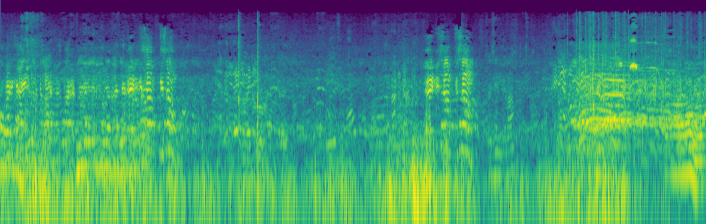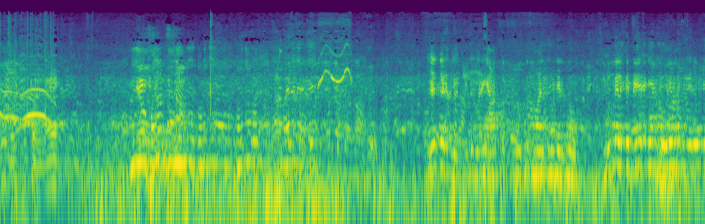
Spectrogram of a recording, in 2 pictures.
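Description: A large outdoor crowd shouts and cheers loudly.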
